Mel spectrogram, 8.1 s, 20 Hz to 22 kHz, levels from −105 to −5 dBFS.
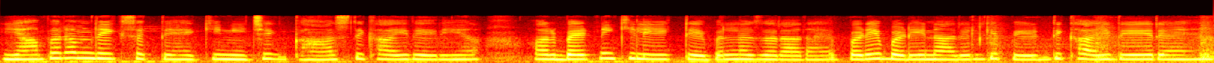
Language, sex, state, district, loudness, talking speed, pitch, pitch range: Hindi, female, Chhattisgarh, Raigarh, -18 LUFS, 245 wpm, 275 Hz, 265-290 Hz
